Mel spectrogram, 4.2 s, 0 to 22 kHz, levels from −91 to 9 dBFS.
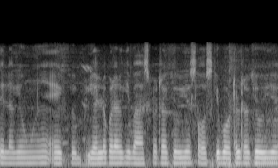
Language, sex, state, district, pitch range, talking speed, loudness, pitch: Hindi, male, Uttar Pradesh, Deoria, 125-130 Hz, 245 wpm, -16 LUFS, 130 Hz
